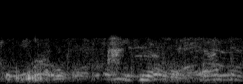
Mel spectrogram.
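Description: Background chatter of people's voices with a soft cooing bird call mixed in, and a brief higher-pitched sound about a second in.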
